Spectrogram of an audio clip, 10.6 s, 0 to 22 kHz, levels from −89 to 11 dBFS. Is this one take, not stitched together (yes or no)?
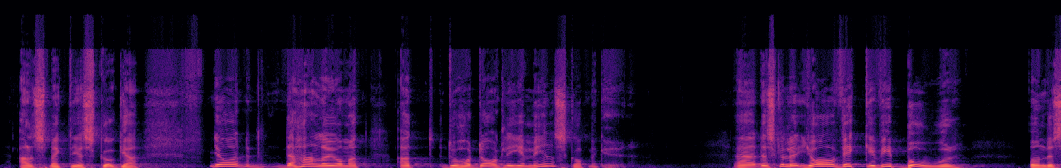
yes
